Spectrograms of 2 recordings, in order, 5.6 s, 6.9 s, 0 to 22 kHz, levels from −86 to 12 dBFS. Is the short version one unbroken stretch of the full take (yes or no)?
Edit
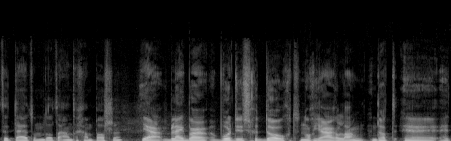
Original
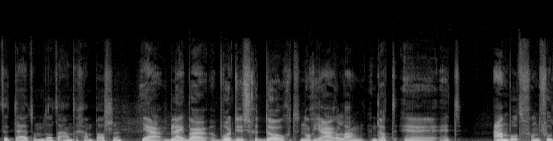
yes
